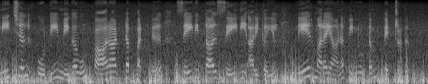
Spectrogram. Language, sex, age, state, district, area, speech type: Tamil, female, 30-45, Tamil Nadu, Vellore, urban, read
